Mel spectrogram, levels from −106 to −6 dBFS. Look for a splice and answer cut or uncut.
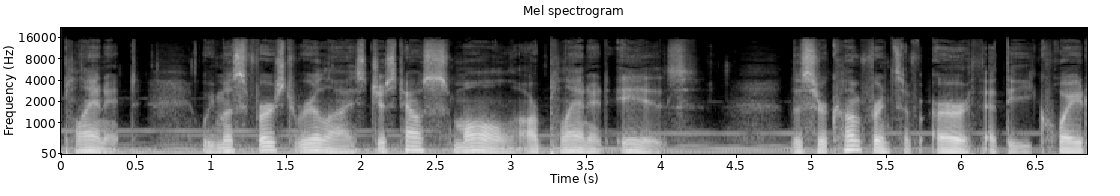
cut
